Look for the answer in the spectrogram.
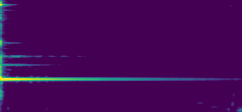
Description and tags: eliasheunincks musicbox-samplepack, i just cleaned it. sounds less organic now.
